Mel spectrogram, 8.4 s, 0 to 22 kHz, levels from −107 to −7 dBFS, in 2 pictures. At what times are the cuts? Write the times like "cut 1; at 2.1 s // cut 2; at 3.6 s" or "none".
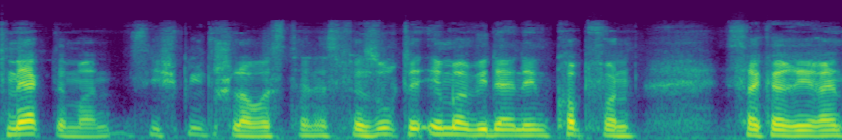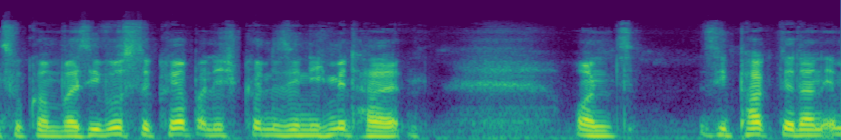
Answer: cut 1; at 1.1 s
